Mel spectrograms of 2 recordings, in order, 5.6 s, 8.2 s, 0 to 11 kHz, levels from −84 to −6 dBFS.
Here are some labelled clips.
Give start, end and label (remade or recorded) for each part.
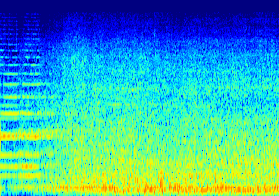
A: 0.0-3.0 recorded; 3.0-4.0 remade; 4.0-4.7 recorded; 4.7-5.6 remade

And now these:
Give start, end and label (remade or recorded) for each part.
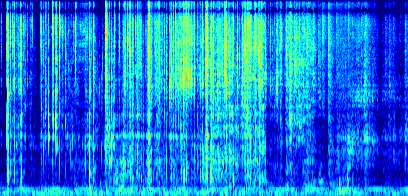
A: 0.0-2.5 recorded; 2.5-3.1 remade; 3.1-6.4 recorded; 6.4-7.0 remade; 7.0-8.2 recorded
